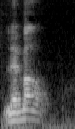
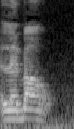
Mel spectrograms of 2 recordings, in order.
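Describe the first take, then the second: No difference in how they are said.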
